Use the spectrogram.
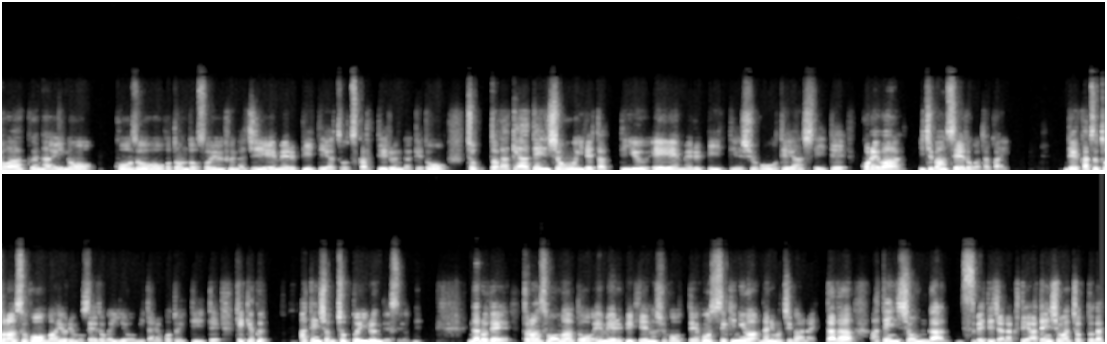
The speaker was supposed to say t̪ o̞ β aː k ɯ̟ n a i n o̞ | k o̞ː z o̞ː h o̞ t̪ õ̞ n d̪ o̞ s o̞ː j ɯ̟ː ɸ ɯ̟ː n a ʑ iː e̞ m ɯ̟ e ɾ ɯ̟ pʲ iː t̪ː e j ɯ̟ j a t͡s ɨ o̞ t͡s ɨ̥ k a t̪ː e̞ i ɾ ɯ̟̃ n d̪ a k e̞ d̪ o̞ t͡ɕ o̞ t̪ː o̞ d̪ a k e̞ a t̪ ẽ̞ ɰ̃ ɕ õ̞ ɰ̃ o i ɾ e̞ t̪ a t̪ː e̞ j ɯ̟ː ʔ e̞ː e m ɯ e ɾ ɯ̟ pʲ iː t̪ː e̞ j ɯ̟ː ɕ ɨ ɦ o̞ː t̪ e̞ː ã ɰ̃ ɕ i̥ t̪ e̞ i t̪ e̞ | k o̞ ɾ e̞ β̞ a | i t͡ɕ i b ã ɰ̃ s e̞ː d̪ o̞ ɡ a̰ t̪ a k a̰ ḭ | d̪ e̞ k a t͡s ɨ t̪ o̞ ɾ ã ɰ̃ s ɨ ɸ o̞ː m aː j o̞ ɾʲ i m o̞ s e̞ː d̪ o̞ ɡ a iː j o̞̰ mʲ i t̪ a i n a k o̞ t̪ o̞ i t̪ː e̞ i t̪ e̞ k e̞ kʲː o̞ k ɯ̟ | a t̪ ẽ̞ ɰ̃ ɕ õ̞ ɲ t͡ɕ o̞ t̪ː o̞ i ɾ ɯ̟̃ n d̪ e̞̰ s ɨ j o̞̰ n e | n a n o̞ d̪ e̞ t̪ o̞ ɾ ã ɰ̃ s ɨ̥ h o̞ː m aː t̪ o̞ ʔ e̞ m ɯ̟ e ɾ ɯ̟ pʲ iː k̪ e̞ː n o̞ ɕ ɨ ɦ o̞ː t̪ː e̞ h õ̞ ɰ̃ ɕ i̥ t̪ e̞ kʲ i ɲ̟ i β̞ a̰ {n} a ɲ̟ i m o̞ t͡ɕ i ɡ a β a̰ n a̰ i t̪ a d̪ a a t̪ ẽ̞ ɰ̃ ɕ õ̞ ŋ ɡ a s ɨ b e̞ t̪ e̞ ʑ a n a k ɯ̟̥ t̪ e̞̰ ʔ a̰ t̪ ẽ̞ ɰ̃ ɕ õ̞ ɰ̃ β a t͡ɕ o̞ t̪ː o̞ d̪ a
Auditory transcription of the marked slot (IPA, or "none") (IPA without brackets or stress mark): n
